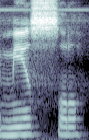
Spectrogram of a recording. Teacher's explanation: اچھا، یہ را ساکن ہونی چاہیے تھی، یہ زیر لگی ہوئی ہے، مصر۔ تو وقف یعنی کریں گے اس پہ تو را موٹی کریں گے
